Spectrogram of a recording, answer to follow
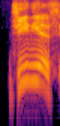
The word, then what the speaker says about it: Jeenius: Jeenius. It's the word genius, but it's spelled weird.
